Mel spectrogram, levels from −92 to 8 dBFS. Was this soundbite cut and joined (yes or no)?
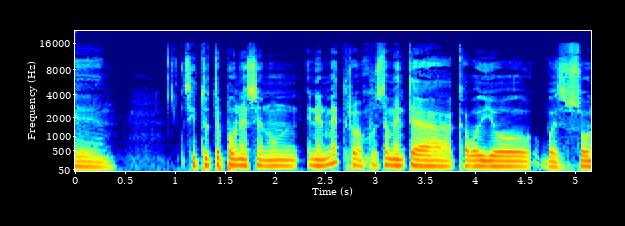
yes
